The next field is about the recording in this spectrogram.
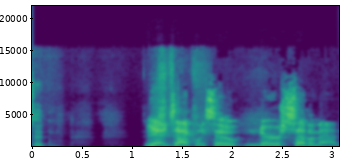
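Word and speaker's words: nirsevimab: it yeah exactly so nurse seab it's almost like nurse and then virus and then monoclinal antibodies soab right so I think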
